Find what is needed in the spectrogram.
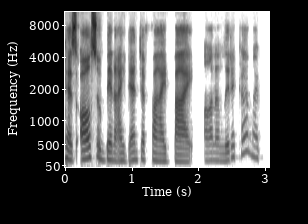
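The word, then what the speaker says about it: Onalytica: on Twitter, and has also been identified by Analytica, am I pronouncing that correctly?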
